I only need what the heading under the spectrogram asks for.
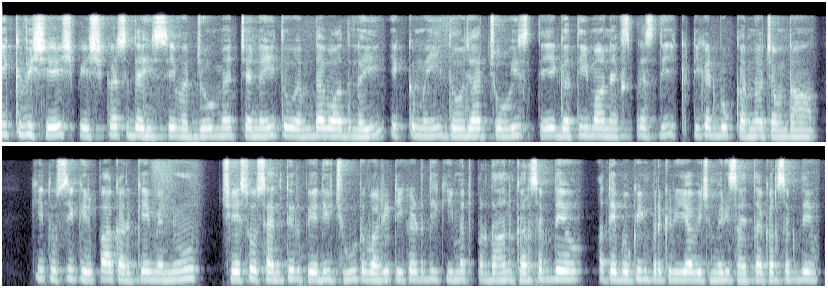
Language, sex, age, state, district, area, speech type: Punjabi, male, 18-30, Punjab, Fazilka, urban, read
